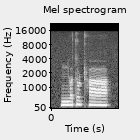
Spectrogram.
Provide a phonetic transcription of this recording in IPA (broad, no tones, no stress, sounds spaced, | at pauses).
ɲ ʌ t o ʈʰ aː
